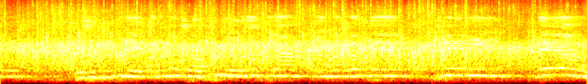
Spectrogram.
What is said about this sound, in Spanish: Aplaude Castalia el bueno de Javi. ¿eh? Y Mollita también es el otro que se va.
